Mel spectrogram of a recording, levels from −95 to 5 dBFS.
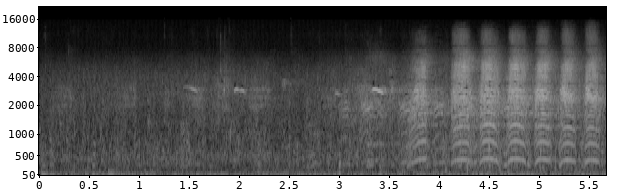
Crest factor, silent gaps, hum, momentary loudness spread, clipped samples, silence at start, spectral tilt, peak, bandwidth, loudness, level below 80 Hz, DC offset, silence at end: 22 dB; none; none; 23 LU; under 0.1%; 0 s; 0.5 dB/octave; -12 dBFS; 16 kHz; -28 LUFS; -56 dBFS; under 0.1%; 0 s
